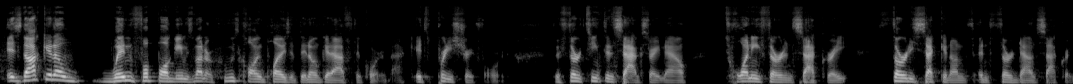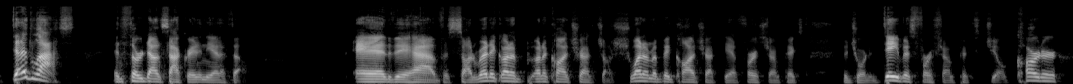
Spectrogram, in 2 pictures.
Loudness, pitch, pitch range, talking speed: -23 LUFS, 130 Hz, 110-155 Hz, 215 wpm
